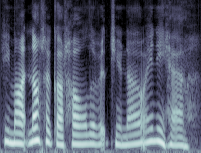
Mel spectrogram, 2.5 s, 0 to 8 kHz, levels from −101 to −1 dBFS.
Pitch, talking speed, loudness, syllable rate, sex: 190 Hz, 260 wpm, -19 LUFS, 5.7 syllables/s, female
